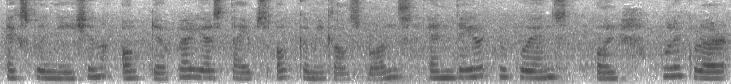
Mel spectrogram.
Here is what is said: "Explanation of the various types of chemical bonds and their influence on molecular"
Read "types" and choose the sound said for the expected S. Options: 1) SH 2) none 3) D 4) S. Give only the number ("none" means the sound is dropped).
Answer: 4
